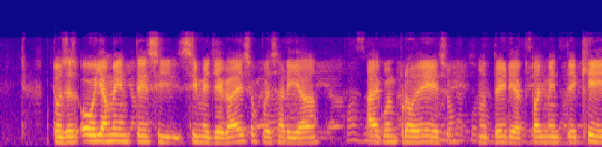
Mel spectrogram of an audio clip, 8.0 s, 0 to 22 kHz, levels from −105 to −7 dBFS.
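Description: Throughout the speech, a quieter, thinner copy trails each phrase by roughly 400 ms, about 22 dB down. This is echo with no canceller: the far end's loudspeaker feeds back into its microphone and nothing removes it. Unlike room reverb, it is a distinct delayed repeat, not a smooth decay.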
